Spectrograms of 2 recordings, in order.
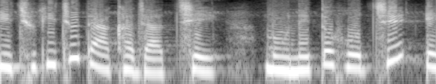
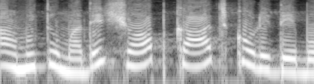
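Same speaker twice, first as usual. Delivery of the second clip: ordinary delivery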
